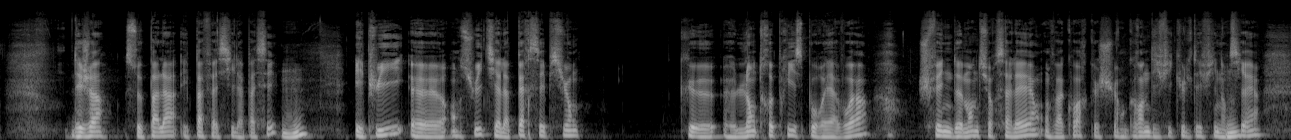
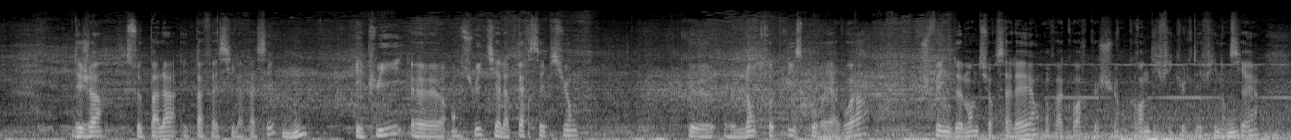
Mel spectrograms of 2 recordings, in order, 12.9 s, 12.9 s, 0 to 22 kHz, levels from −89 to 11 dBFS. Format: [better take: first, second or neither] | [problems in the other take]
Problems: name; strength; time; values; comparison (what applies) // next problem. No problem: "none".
first | traffic noise; loud; throughout; 7 dB below the speech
